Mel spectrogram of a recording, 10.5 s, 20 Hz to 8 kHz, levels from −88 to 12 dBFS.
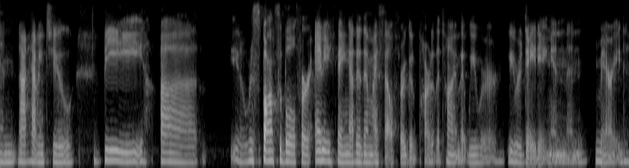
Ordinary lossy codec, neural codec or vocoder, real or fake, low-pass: Opus, 32 kbps; vocoder, 22.05 kHz, 80 mel bands, HiFi-GAN; fake; 7.2 kHz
